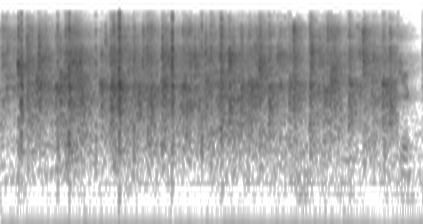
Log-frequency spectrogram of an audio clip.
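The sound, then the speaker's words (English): Steady audience applause for a guest, a dense wash of many hands clapping at once with scattered sharper claps, holding at an even, moderate level throughout and fading slightly at the end. “Let's give Greg a round of applause.”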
